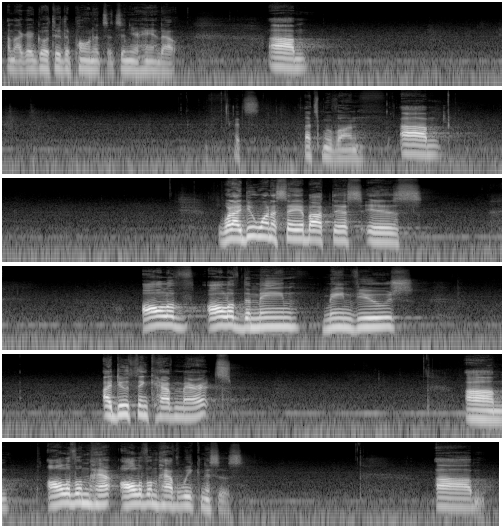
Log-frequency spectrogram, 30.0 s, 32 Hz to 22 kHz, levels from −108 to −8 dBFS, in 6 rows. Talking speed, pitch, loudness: 100 wpm, 115 Hz, -25 LUFS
